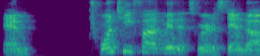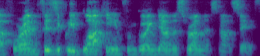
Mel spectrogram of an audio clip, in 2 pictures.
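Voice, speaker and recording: A man's voice: medium pitch, expressive, quick pace, bright, forceful tone. A man, an adaptive ski instructor trainer, giving a casual training presentation as an easygoing storyteller with many fillers.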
